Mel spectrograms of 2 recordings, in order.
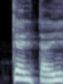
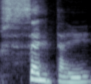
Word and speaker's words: Celtae: Salut mes ludopathes préférés, on est là pour vous parler de Keltae si vous parlez latin, ou Celtae si vous avez envie de le prononcer à la française, un jeu de gestion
